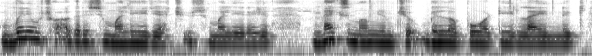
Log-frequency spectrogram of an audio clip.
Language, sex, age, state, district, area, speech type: Kashmiri, male, 30-45, Jammu and Kashmir, Srinagar, urban, spontaneous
